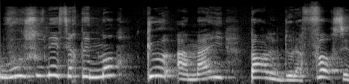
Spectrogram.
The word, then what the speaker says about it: Amaï: Donc, vous vous souvenez certainement qu'à un moment, Amaï, ça s'écrit A-M-Y. Donc c'est Amaï, parce que Y c'est Aïe.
